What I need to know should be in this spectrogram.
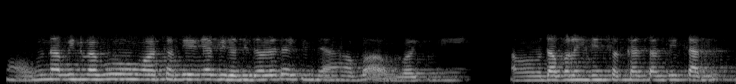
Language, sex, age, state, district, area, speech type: Odia, female, 45-60, Odisha, Angul, rural, conversation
